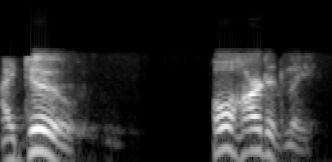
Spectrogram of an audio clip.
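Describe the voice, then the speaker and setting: An actor playing a tongue-tied, earnest suitor in a comic period stage play, declaiming borrowed love lines in a halting way. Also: male voice, fairly high pitch, animated, husky. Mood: earnest wooing. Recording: muffled stage recording with faint music.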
